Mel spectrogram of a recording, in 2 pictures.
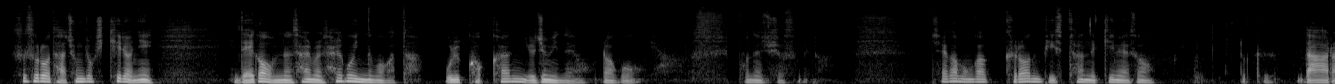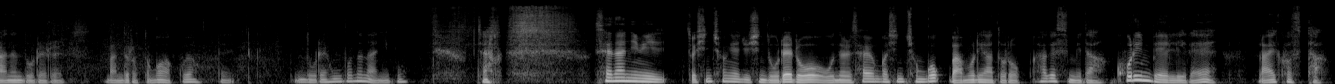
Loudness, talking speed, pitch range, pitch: -28 LUFS, 285 characters per minute, 95-125 Hz, 105 Hz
